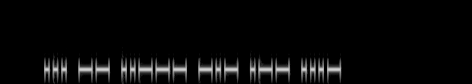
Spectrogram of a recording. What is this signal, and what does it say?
Morse code, heard as a keyed tone, about 28 wpm, 700 Hz. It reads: SM2KWV
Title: DXCC-100 Call Signs - 6 Characters - Repeated 2x - 28wpm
